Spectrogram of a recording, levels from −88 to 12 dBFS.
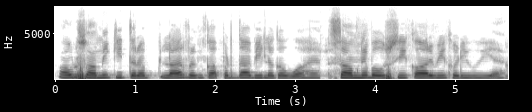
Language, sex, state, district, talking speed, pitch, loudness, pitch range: Hindi, female, Uttar Pradesh, Saharanpur, 210 wpm, 240 Hz, -19 LUFS, 235-250 Hz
